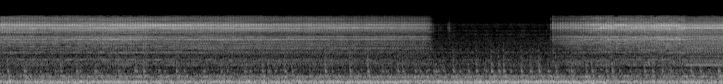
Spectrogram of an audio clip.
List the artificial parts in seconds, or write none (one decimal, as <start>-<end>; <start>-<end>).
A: none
